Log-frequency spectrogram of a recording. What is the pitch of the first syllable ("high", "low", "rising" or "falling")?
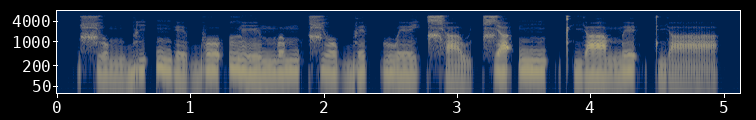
low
